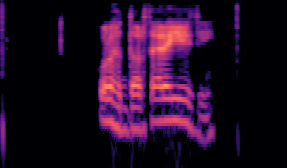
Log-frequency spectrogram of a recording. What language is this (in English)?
Kabyle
